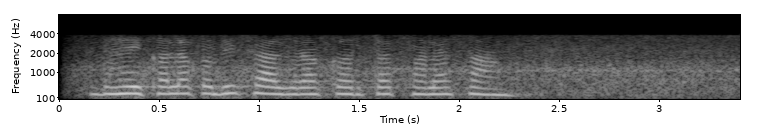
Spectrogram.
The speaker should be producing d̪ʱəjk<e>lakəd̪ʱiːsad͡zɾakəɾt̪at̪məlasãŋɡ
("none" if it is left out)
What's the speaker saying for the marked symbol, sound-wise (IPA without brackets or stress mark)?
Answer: a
